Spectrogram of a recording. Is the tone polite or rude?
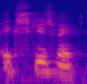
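polite. It is said in a polite, gentle tone.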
